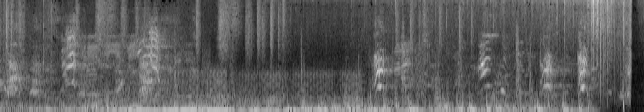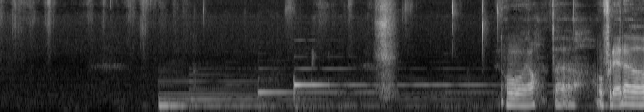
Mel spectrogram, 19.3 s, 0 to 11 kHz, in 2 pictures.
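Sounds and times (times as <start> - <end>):
dogs barking: 0.0 - 2.6, 5.6 - 6.1, 8.0 - 9.0
deep rumbling commotion: 0.0 - 8.9
indistinct voices: 0.0 - 9.5
speech: 18.8 - 19.3.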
